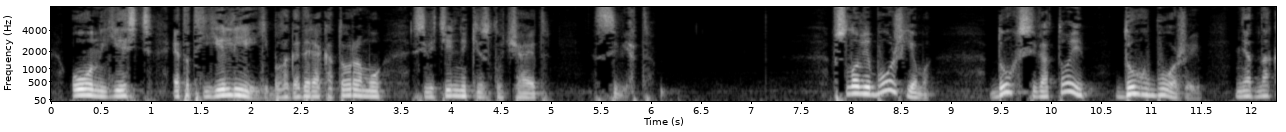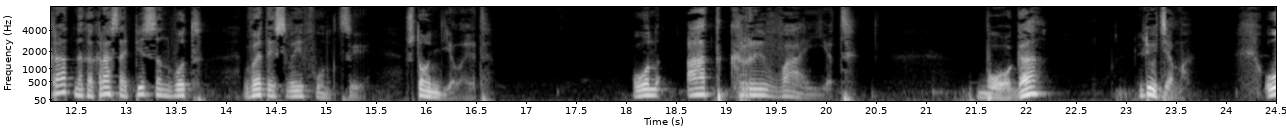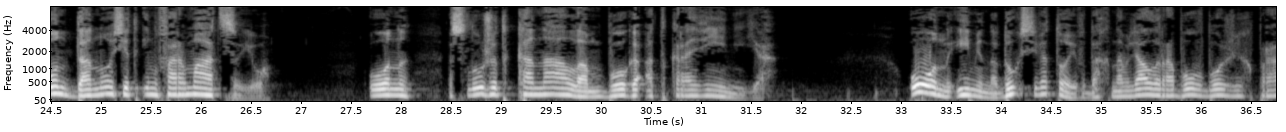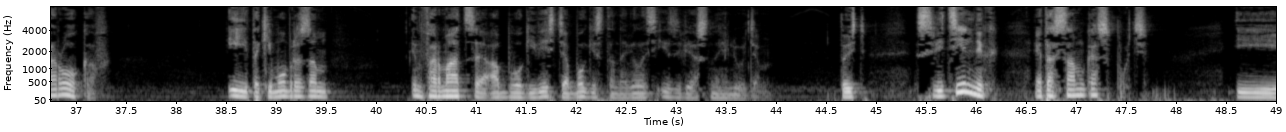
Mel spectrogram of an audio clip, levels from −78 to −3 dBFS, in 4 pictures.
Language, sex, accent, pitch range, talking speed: Russian, male, native, 105-145 Hz, 80 wpm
